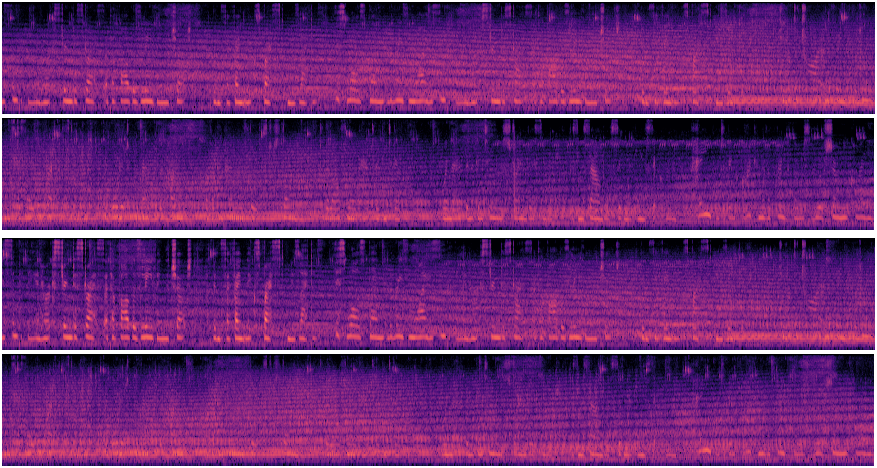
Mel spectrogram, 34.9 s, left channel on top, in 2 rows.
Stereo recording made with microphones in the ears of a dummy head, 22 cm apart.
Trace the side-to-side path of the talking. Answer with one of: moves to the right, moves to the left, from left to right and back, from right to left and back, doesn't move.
moves to the left.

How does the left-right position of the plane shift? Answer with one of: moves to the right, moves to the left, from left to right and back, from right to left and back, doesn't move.
moves to the right.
